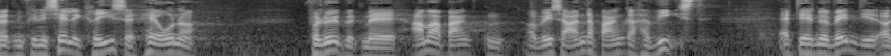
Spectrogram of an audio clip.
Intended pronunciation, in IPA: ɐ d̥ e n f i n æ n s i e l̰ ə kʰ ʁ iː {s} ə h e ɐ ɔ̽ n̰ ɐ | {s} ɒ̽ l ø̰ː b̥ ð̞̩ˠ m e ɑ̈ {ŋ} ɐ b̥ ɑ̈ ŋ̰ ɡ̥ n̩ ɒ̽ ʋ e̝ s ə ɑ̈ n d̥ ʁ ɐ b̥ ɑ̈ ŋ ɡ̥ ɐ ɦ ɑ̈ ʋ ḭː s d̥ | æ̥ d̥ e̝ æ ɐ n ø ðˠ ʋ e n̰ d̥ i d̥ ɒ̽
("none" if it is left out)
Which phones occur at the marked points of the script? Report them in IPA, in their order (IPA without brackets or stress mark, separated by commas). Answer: s, f, m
